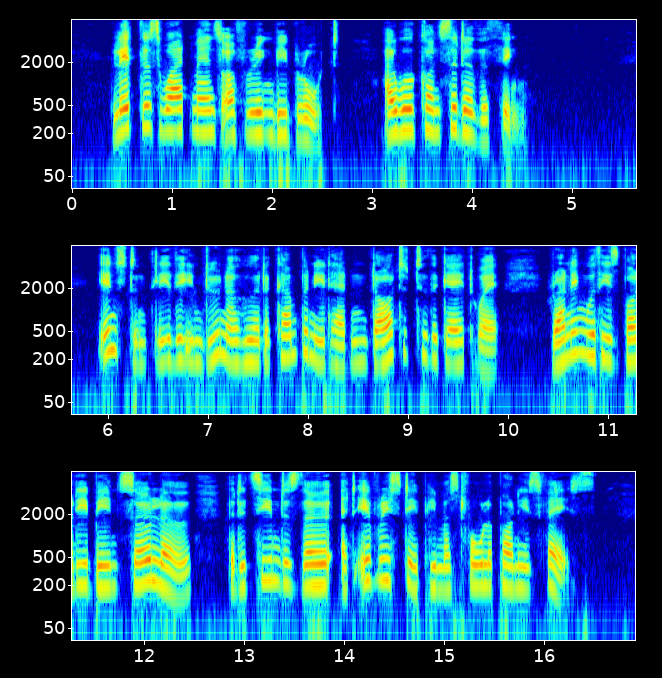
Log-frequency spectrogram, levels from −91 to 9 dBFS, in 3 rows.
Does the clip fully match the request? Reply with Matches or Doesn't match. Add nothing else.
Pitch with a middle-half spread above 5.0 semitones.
Doesn't match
